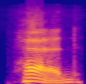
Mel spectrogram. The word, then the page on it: head: American English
